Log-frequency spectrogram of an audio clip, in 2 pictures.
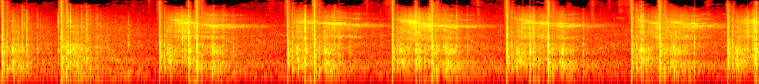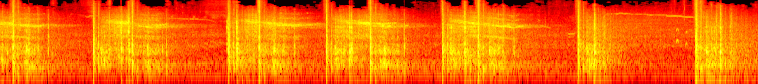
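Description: Aerial firework shells bursting one after another, a sharp bang about every two seconds, each followed by crackling that fades before the next. A thin whistle sounds near the end.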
